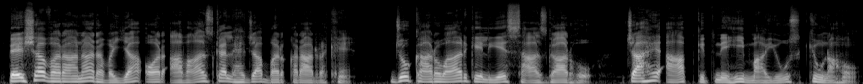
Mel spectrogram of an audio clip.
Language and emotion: Urdu, neutral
